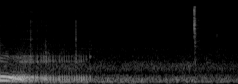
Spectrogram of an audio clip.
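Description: A woman's low, thoughtful 'hmm', falling in pitch and trailing off into a breathy murmur within the first second. Then quiet room tone, with a single short click near the end.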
